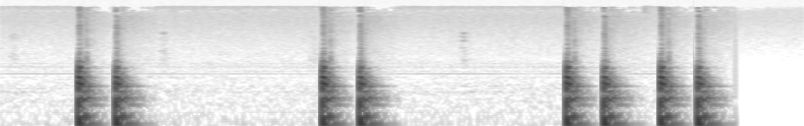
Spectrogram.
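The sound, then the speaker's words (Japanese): Knocking on a wooden door: eight sharp knocks in three groups, two, then two, then a quicker four, each a hard woody rap with a short decay, with silence between groups. “戸を叩く音がします。”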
